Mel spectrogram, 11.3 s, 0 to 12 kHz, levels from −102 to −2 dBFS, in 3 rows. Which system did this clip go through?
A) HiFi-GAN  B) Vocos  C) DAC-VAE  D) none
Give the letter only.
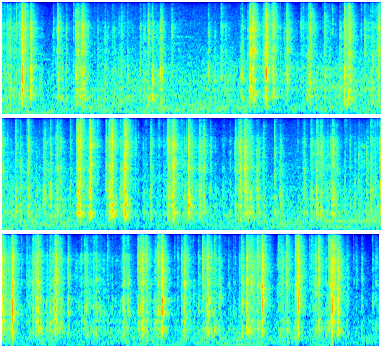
D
